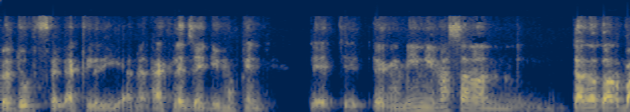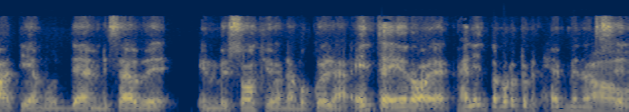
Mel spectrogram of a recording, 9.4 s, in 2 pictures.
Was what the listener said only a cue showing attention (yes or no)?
no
